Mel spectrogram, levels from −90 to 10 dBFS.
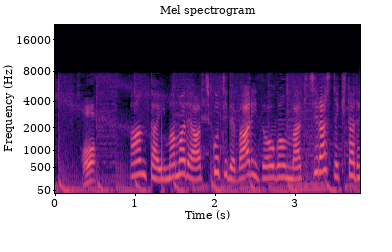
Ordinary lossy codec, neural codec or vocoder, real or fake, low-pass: none; none; real; none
